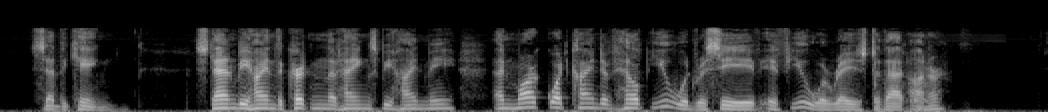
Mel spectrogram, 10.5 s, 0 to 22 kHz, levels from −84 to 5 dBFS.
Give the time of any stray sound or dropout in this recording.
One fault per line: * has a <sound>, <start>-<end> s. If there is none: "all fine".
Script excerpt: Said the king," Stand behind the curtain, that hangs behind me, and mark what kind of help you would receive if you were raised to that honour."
all fine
